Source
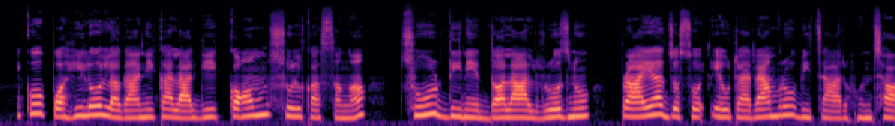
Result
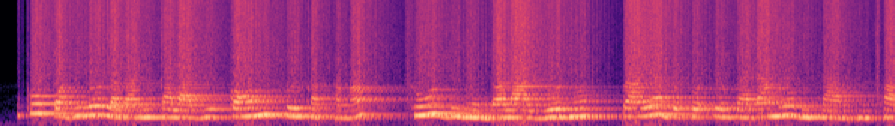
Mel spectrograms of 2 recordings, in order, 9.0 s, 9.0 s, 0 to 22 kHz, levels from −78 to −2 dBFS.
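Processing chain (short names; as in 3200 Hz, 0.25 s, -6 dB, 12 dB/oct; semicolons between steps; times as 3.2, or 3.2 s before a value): Wiener smoothing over 9 samples; bell 3600 Hz +7.5 dB 0.45 oct; in parallel at +3 dB: limiter -17 dBFS, peak gain reduction 10.5 dB; on the sum: spring tank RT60 1.6 s, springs 39 ms, chirp 25 ms, DRR 1.5 dB; clock jitter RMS 0.14 ms; gain -1 dB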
